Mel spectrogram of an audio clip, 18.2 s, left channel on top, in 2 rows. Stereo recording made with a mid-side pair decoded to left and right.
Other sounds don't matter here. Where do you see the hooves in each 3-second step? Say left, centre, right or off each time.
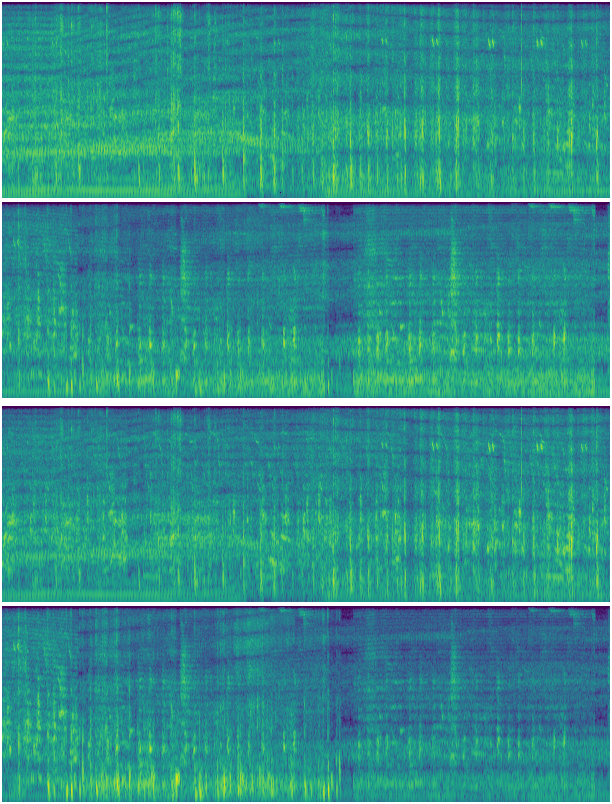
left, left, centre, right, right, off.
